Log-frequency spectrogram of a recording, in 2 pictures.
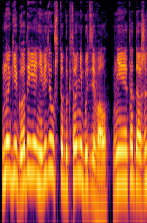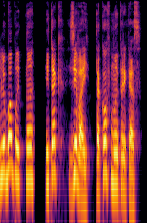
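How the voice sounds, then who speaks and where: A man voicing a pompous, proud old king who gives loud, high-pitched commands in a storybook reading. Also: expressive, a little fast, no echo, clean studio sound. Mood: commanding.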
